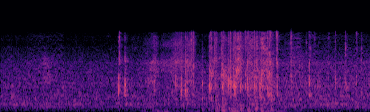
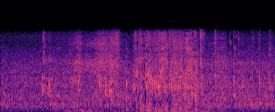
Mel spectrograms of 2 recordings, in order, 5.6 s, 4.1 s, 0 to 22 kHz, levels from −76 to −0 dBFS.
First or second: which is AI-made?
second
